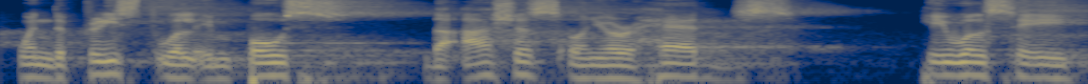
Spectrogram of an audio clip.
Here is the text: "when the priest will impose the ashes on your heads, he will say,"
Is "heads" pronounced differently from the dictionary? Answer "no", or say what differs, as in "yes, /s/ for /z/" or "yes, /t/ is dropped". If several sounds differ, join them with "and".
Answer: yes, /s/ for /z/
